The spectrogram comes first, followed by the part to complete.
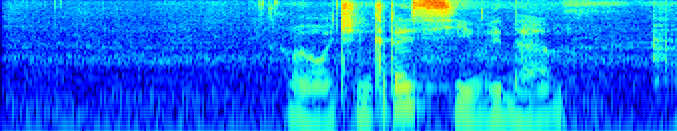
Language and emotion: Russian, positive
